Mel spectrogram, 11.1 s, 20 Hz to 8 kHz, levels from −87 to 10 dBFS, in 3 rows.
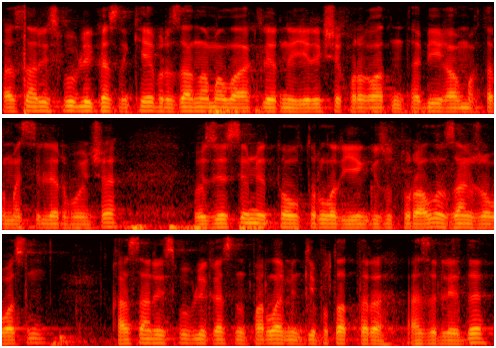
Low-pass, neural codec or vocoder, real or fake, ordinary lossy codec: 7.2 kHz; none; real; Opus, 24 kbps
